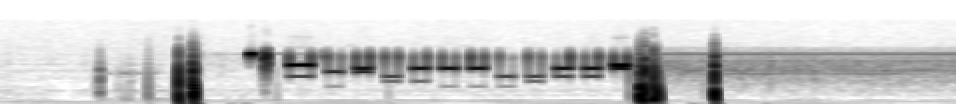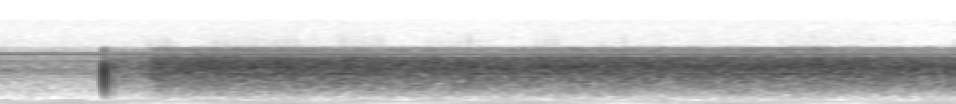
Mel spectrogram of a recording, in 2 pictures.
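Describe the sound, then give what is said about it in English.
A quick run of telephone touch-tone dialing beeps for a call to Calgary routed through a step tandem, about a dozen stepped tones in rapid succession with a few clicks, followed by a steady hissy line tone with static that continues to the end. “And again, when you hear the final tadutta, or tadudutta, of Calgary, the connection will already have been made through the step tandem because of the way you dial through it, and the number will be ringing, or busy, or going to intercept.”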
